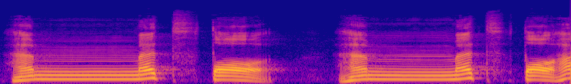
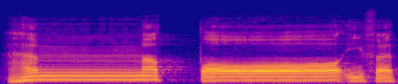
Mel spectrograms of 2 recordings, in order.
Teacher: المثال الثاني هم الطائفتان، أيضا هنا تاء وطاء، والتاء والطاء من المخرج نفسه، فالأصل أن نقول همت طاء، همت طاء، هكذا الأصل، لكنه ثقيل، فلذلك كانت العرب تحول التاء في همت إلى طاء ثم تدغم الطاء في الطاء التي بعدها فيصيران طاء واحدة مشددة يرتفع اللسان عنهما ارتفاعة واحدة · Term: الإدغام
